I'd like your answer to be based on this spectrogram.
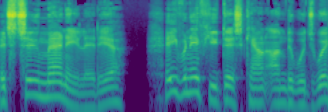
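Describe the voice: Lively intonation marks this plain reading aloud. The background is quiet.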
